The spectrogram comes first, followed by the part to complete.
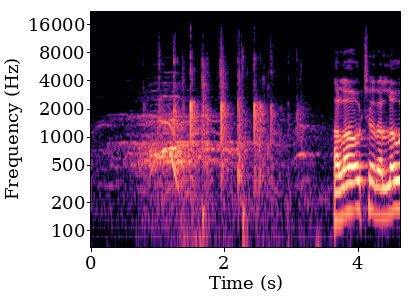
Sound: cheering

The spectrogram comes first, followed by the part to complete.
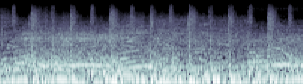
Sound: upbeat music; engine revs

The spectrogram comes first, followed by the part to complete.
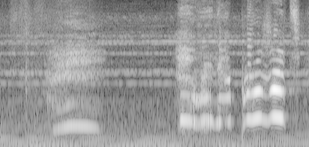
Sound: Reese gasps

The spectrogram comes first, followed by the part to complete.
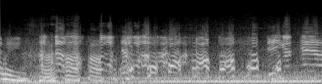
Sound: group laughing

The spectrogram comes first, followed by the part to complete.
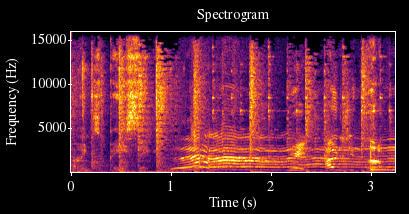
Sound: Green screams; bonk

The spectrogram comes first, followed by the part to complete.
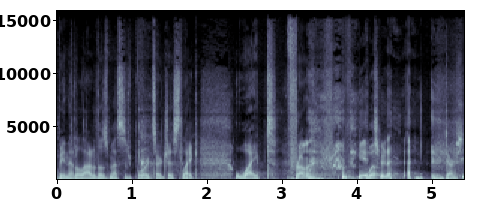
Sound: laughing

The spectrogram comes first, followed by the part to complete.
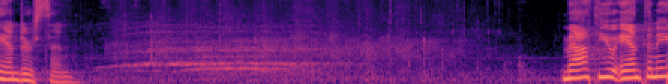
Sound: audience applauds

